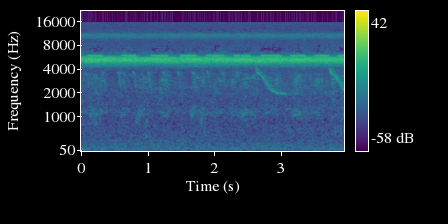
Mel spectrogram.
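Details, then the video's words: Crickets at twilight: an unbroken, steady, high-pitched shrill trill fills the whole clip, with faint repeated chirps beneath and two clear falling whistles near the end. "twilight crickets"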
